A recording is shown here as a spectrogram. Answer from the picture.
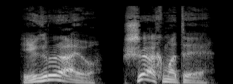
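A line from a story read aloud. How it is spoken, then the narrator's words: Growling. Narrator (Russian): рыкнул Бом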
